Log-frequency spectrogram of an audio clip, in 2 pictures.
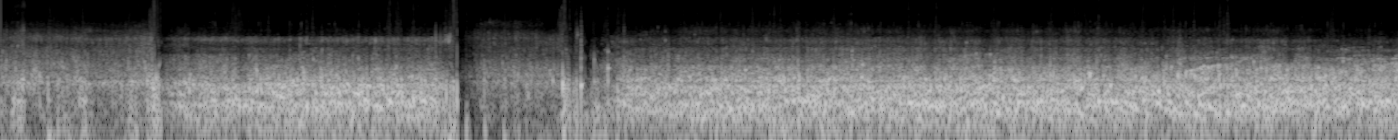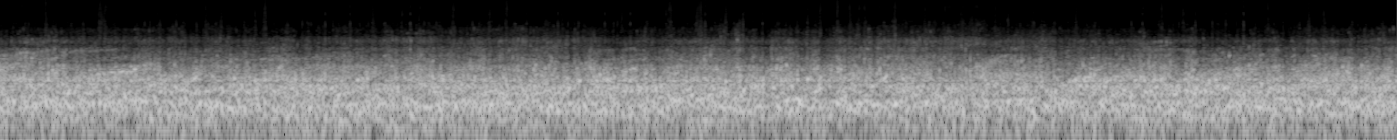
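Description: Shallow water rushes and gurgles over rocks.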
